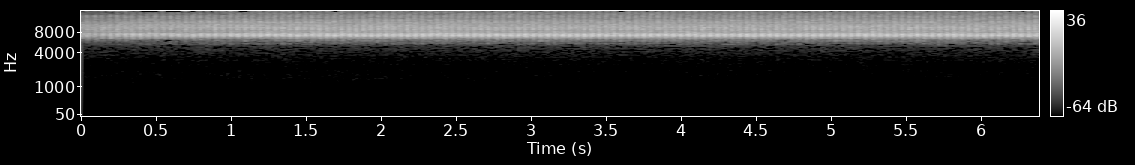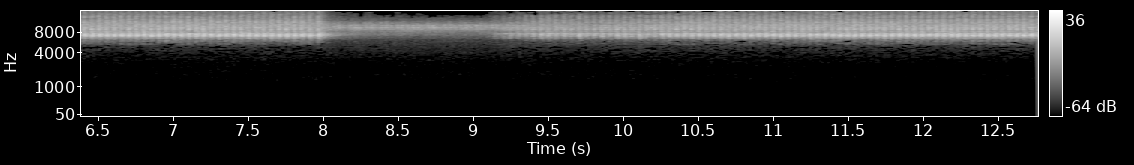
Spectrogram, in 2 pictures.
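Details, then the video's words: Grasshoppers giving a high, even trill pulsing about four times a second, dropping away for a second or so midway, then building back to full strength. "3 Hours of Grass Hopper Sounds"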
